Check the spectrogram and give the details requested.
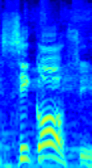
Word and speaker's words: Psicosis: iba a presentar digo la p se pronuncia o no se pronuncia Eh sí se pronuncia cómo sería correctamente eh No en sí no no psicosis psicosis sí del 94 más o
